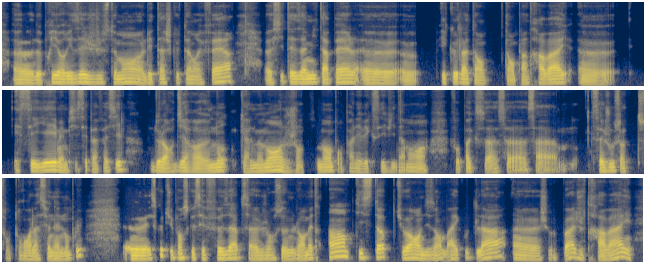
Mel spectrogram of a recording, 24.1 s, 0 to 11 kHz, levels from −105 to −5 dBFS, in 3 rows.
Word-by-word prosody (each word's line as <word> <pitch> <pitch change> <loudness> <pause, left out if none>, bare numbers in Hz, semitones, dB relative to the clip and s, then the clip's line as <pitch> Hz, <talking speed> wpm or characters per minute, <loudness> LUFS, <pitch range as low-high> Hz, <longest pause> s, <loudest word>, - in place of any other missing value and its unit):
Heu, 90 -1 +3
de 90 - +2
prioriser 105 +3 +3
justement 100 +1 0
les 90 +1 -1
tâches 100 +3 -3
que - - -7
tu - - -7
aimerais 90 0 -2
faire. 125 +7 +2 0.4
Heu, 85 - 0
si - - -6
tes 105 0 +3
amis 105 +1 +4
t'appellent, 105 +3 +3
heu 85 -1 +1
heu, 85 0 -3 0.2
et - - -2
que 95 - -1
là 95 0 +4
tu - - -20
es - - +3
en 85 - 0
tu - - -28 0.2
es - - -7
en 80 - 0
plein 85 - -3
travail, 95 +3 +3
heu 80 -4 -2 0.6
essayer 105 +4 +3
-même 95 -5 0
si - - -10
c'est - - -6
pas 80 - -5
facile- 120 +8 -3 0.3
de 105 -2 0
leur 90 -1 +3
dire, 90 -3 -1
heu, 80 +1 0
non, 100 +3 +2 0.2
calmement, 100 +6 +2
gentiment 85 +4 -3
pour 100 - -9
pas 80 - -8
les 80 - -4
vexer, 75 +2 -8
évidemment, 90 0 -4
hein. - - -12 0.3
Il - - -35
faut - - -5
pas - - -3
que - - -15
ça 75 +3 -3
ça 65 -1 -4
ça, - - -4
mmh, - - -17 0.2
ça 95 - 0
joue 100 +2 0
sur - - -3
sur - - -9
ton 95 - -10
relationnel, 90 0 0
non 95 +2 -1
plus. 175 - -3 0.6
Heu, 95 -1 +7
est-ce 100 - -1
que 185 - +2
tu 180 - -3
penses 115 +1 0
que - - -1
c'est 105 - -1
faisable 110 +3 +1
ça, 95 0 -1
genre 95 +2 -3
se 100 - -3
leur 90 +1 +1
mettre 105 0 -2
un 155 +4 +6
petit 130 -4 -3
stop, 130 +2 +2
tu - - -4
vois? 110 +1 +6
En 110 -2 +5
disant: 100 0 0
«Bah, 105 - +1
écoute 100 +5 -8
là, 140 +4 +2
heu, 95 -4 +1
je 110 +4 -10
peux 105 - -10
pas, 135 +5 +2
je 110 - -4
travaille, 95 - +1
95 Hz, 230 wpm, -23 LUFS, 90-105 Hz, 0.6 s, Heu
